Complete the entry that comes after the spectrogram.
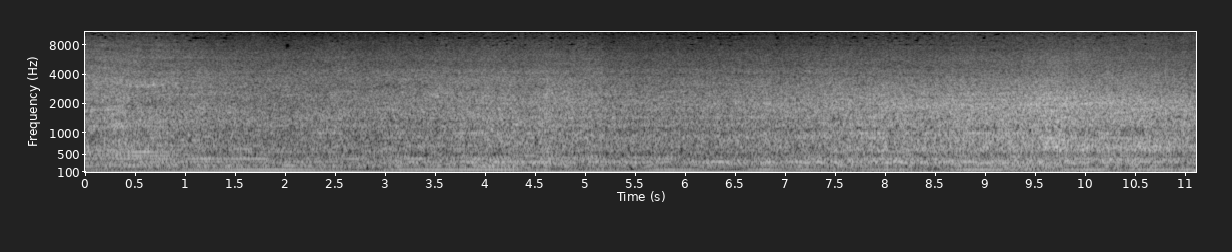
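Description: Steady low hum and rumble of a passenger train running, heard from an open coach doorway, with a slightly higher tone that fades in and out several times.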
